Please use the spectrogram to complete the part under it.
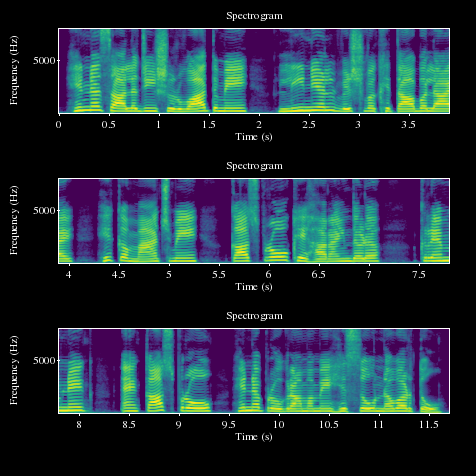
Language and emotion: Sindhi, neutral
